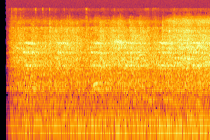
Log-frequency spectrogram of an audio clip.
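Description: Diesel locomotive of an approaching passenger train heard from a distance: a steady low engine rumble that slowly grows louder.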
